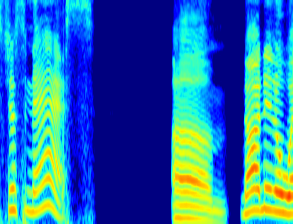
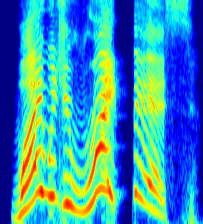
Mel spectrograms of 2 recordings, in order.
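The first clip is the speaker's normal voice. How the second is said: much higher, louder and slow, every word dragged out; exasperated yell; 12 semitones higher, 9 dB louder, slower than usual. Real, not acted. Streamer yells at a guest over an embarrassing tweet: slow disbelieving yell. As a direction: bellow it in total disbelief. Repeats question, now yelling.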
